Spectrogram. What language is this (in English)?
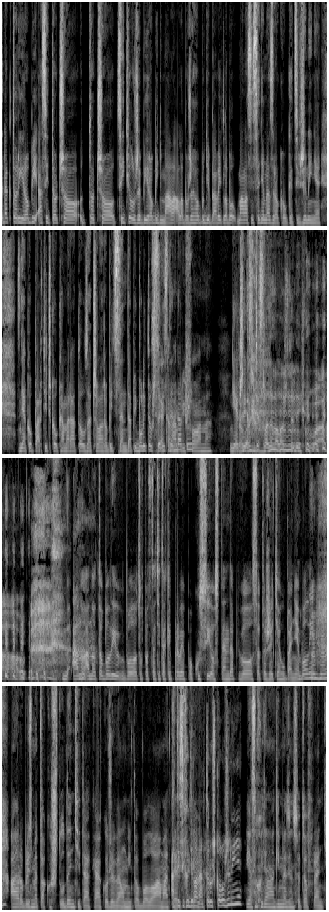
Slovak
